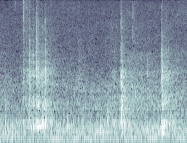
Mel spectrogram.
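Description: Faint sounds of a person chewing a bite of a cranberry trail-mix snack bar, with a few soft crunches about half a second and a second and a half in.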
